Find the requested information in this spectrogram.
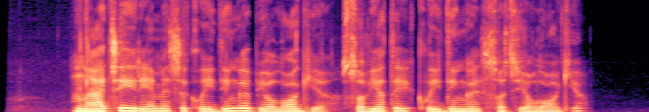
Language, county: Lithuanian, Vilnius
